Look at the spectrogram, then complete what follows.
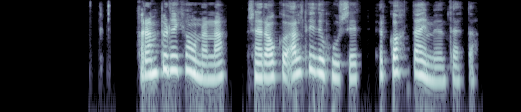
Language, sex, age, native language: Icelandic, female, 50-59, Icelandic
